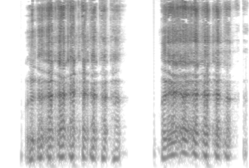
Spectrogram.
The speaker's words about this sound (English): You hear some goats bleating.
